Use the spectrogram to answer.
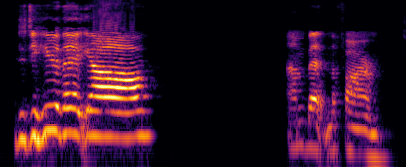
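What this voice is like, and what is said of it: Exaggerated Southern twang. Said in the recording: “Too much twang.”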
